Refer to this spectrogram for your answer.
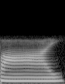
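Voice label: "baai6", Cantonese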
